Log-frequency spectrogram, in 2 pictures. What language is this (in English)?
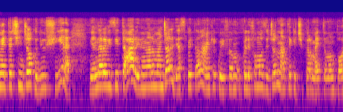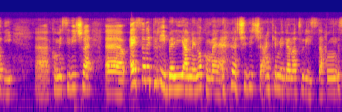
Italian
